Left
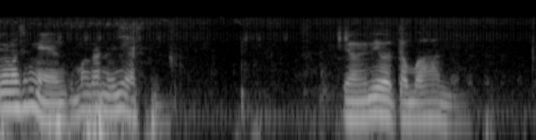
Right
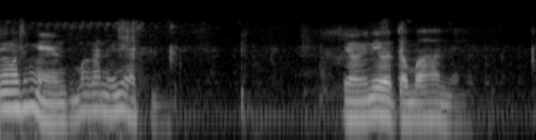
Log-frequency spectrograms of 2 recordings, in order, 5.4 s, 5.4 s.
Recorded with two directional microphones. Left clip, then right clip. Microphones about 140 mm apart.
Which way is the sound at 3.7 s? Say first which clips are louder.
Right 1 dB; 70° left (ahead or behind).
